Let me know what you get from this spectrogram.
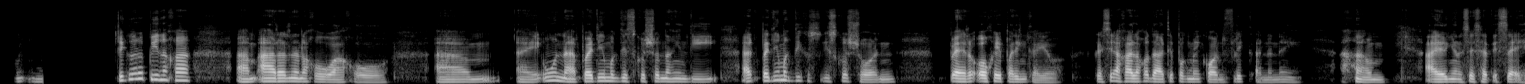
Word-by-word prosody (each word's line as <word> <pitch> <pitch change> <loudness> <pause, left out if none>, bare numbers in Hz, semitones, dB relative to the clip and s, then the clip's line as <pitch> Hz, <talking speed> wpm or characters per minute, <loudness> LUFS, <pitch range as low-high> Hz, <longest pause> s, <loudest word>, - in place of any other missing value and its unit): Mm. 135 -3 -11 0.7
Siguro, 245 +8 +1
pinaka 195 -6 +3 0.4
um, 130 +2 +1
aral 145 0 +6
na 145 - +4
nakuha 115 -4 0
ko, 105 0 -5 0.5
um, 115 +4 -3 0.2
ay 115 0 -4
una 175 -5 +2
puwedeng 160 +3 +3
mag-diskusyon 145 -1 -2
ng 140 -1 0
hindi 125 -1 -6 0.2
At 150 - 0
puwedeng 195 +4 +3
magdi-diskusyon, 145 - -5 0.5
pero 140 -1 +6
okay 145 0 +6
pa 130 - -2
rin 125 -1 -2
kayo. 100 -3 -8 0.3
Kasi, 135 +5 -3
akala 140 -2 +5
ko 150 - 0
dati 130 0 +2
'pag 140 -2 -5
may 125 0 -3
conflict 115 +4 -3
ano 105 0 -10
na, 115 - -10
eh, 105 -2 -14 0.6
um, 110 +1 -1 0.4
ayaw 120 0 +6
niyo 125 0 0
na 115 - -8
sa - - 0
isa't - - -1
isa - - -1
135 Hz, 155 wpm, -20 LUFS, 115-150 Hz, 0.7 s, aral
